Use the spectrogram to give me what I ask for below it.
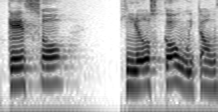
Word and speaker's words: queso: And then we have silent U after the letter Q, and we pronounce queso, kiosco. We don't say queso, kiosco.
